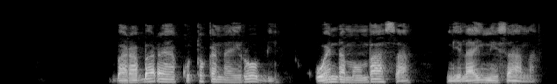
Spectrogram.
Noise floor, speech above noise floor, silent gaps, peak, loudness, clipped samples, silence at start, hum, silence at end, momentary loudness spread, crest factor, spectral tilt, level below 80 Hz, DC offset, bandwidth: -84 dBFS; 65 dB; none; -2 dBFS; -19 LUFS; under 0.1%; 1.15 s; none; 0.2 s; 10 LU; 18 dB; -5.5 dB/octave; -48 dBFS; under 0.1%; 8 kHz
